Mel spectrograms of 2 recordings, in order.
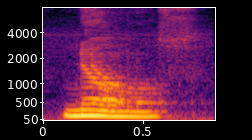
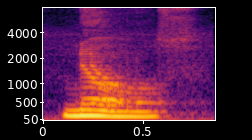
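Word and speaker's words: νόμος: And if you don't know Greek, it will actually tell you how to pronounce the word. Oida. Oida. Nomos. Nomos.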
